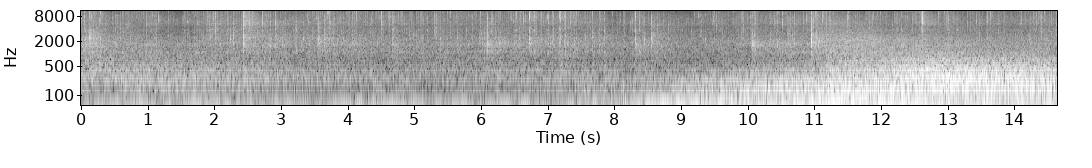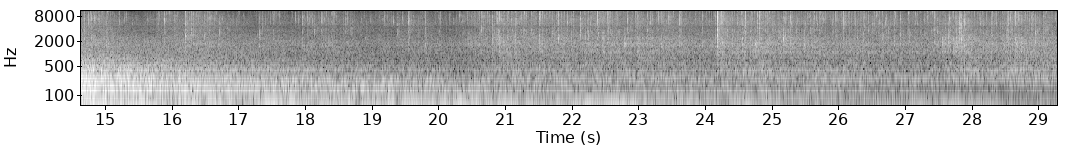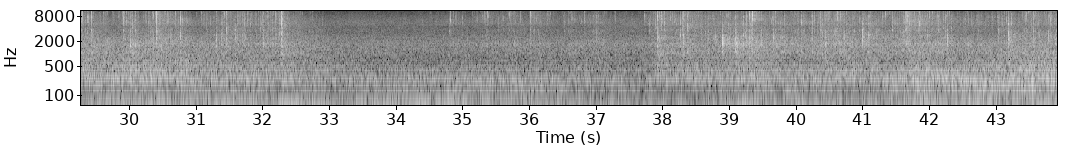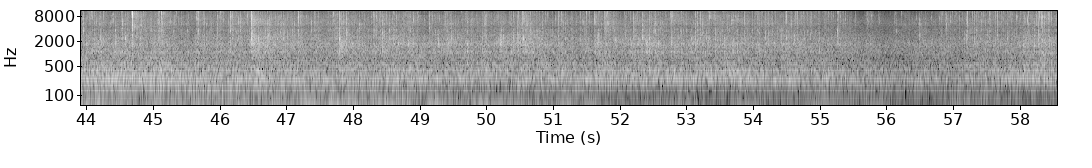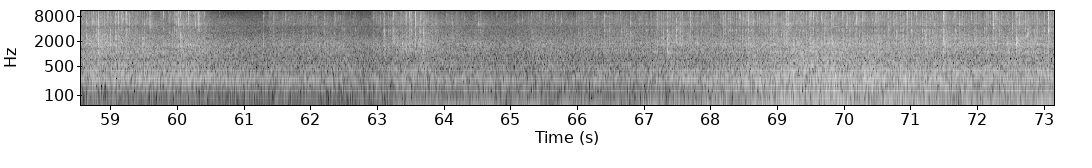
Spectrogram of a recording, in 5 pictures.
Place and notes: Dinant, Belgium - Charlemagne bridge
Inside the Charlemagne bridge, sound of the water collected in strange curved tubes. Water is flowing irregularly.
